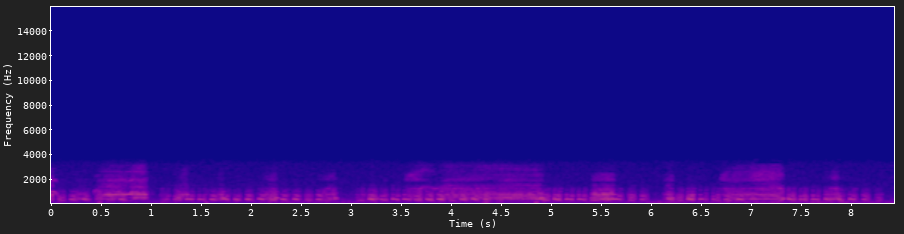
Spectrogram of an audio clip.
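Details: Juliet, a black bear followed by Wildlife Research Institute biologists, February 10, 2014: a rapid, continuous stuttering rumble of tightly packed pulses, like a motor-like purr, with brief louder breathy swells throughout.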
